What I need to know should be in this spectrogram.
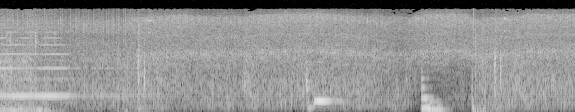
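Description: Short electronic game chimes ring out.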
